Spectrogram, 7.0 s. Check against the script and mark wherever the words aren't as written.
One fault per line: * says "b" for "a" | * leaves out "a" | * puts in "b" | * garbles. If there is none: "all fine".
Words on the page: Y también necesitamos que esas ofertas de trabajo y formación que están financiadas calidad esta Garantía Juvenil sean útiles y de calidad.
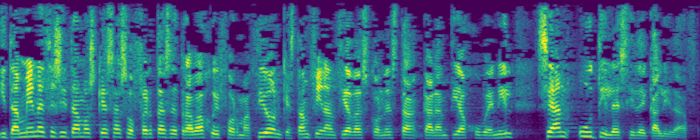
* says "con" for "calidad"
